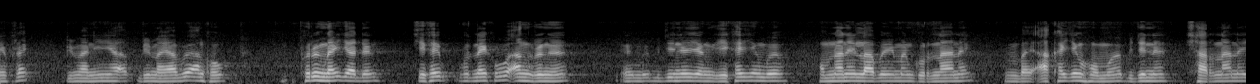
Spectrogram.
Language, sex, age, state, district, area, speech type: Bodo, male, 45-60, Assam, Kokrajhar, rural, spontaneous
